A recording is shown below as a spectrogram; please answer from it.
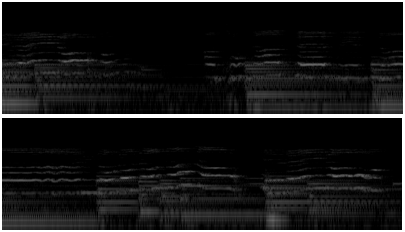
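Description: A woman singing a worship song solo into a microphone, in long gliding phrases over held low accompaniment chords, with a short pause between phrases about two seconds in.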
